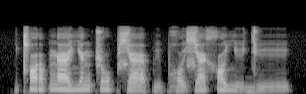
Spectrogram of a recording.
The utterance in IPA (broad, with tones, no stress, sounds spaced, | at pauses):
cʰ ɒ˥˧ ɾ ɒ˥ p ŋ æː˥˧ ʎ æ˥ ŋ ʈ͡ʂ oː˥˧ p ɕ æː˧˩ p i˩˧˩ p ʁʷ i˧˩ ɕ æ˥˧ x ɒ˥ ʎ i˩˧˩ ɟ iː˨˦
